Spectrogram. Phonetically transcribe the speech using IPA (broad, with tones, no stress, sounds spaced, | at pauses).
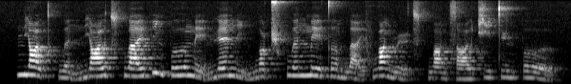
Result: n̪ j ɑ˥˩ ʊ̯ kʰ w ə̰˨˩ n n̪ j ɑ˧˥ ʊ̯ t͡sʰ w a˧˥ ɪ̯ p i˥˩ ŋ p o˥ ʊ̯ m ḛ˨˩ ɪ̯ n̪ ɥ ɛ˥ n̪ ḭ˨˩ ŋ m w ɔ˥˩ ʈ͡ʂʰ w ə˥ n m e˥˧ ɪ̯ t̪ ɤ˥˩ m w a̰˨˩ ɪ̯ f w ɑ˥˩ ŋ ɻ ɻ̩˨˩ t͡sʰ w ɑ˥˩ ŋ s ɑ˧˥ ʊ̯ t͡ɕ i˥ t̪ y˥˧ n p o˥˩ ʊ̯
